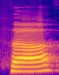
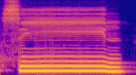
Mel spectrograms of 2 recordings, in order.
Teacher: ثا میں سیٹی کی آواز نہیں آنی چاہیے لیکن سین میں ہے۔ اگر آپ سیٹی کا خیال نہیں رکھیں گے تو دونوں لیٹرز سیم ہو جائیں گے۔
